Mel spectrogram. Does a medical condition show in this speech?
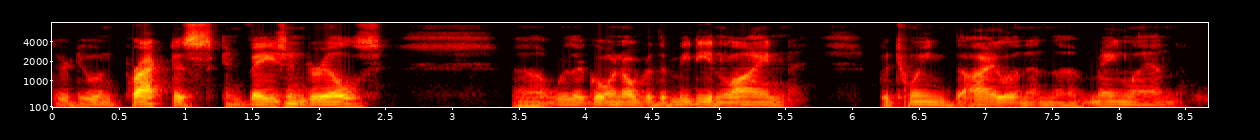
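No.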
